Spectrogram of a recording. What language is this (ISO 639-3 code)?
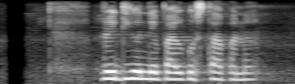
nep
